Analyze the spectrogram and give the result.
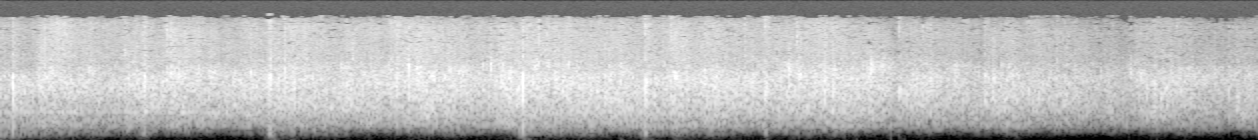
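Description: A crowd of people clapping steadily, a dense and continuous wash of many hands applauding together with a few sharper individual claps standing out, holding at an even level throughout.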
